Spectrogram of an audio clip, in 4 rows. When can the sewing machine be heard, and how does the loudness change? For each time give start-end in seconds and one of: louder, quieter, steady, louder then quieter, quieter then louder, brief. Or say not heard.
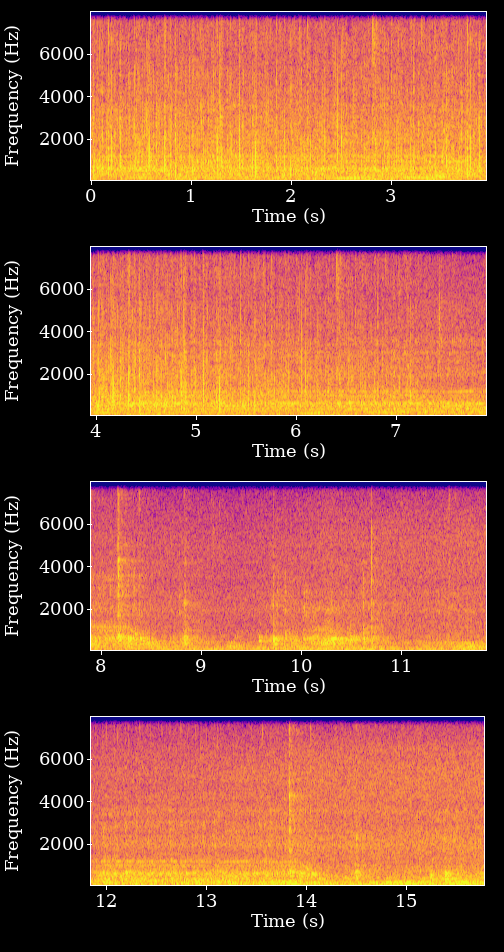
0.0-15.7 steady.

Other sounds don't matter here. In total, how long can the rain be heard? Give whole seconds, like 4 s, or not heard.
16 s.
